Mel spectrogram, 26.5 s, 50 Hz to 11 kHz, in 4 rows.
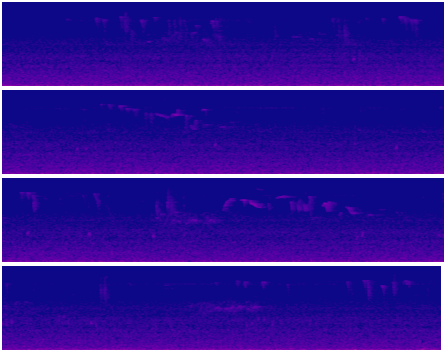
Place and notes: {"title": "Chemin de la Roche Merveilleuse, Réunion - 20200225 1433-1455", "date": "2020-02-25 14:33:00", "description": "Forêt de la Roche Merveilleuse: chant d'oiseaux du genre \"zostérops\" olivatus et borbonicus (oiseaux-lunette et oiseaux Q blanc)\nCe lieu est durement impacté par le tourisme par hélicoptère.", "latitude": "-21.12", "longitude": "55.48", "altitude": "1451", "timezone": "Indian/Reunion"}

